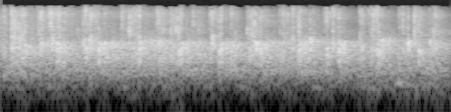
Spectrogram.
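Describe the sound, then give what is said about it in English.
A church audience breaks into applause during a service, a loud, dense patter of many hands clapping with gentle surges in intensity, steady across the whole stretch and easing slightly at the end. “Lord, have applause.”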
